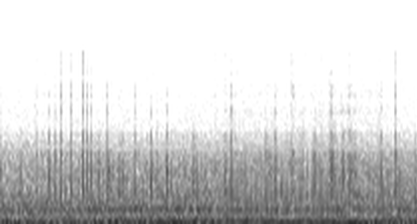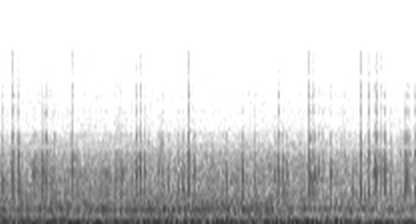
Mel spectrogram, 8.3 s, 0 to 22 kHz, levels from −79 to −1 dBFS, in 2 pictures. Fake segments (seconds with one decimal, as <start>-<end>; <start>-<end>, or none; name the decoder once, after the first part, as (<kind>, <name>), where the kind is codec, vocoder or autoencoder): 2.1-3.9 (vocoder, WaveNeXt); 4.3-5.5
